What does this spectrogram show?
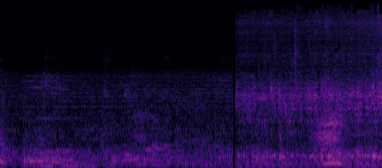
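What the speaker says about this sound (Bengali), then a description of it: "বাবা কতদিন পরে এরকম স্নান করছো" Water is poured over an ill father during a bath at home, a continuous splashing gush that cuts off briefly and then resumes, heard close with people talking over it.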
